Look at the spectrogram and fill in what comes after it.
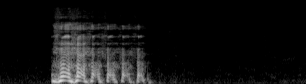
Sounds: Laughter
